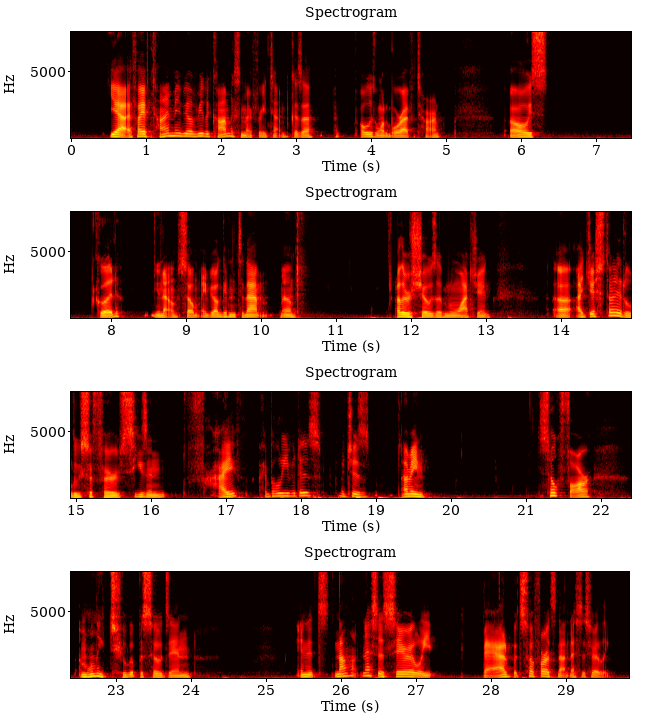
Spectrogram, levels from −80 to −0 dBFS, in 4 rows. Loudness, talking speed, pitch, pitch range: -30 LUFS, 140 wpm, 135 Hz, 115-170 Hz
